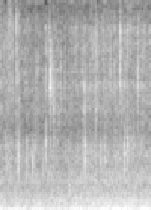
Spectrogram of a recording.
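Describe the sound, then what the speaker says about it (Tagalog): Steady, dense rain falls in an even, continuous hiss with close patter on surfaces and no voices. "Itong oras na ngayon ang ulan"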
